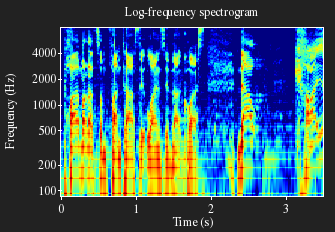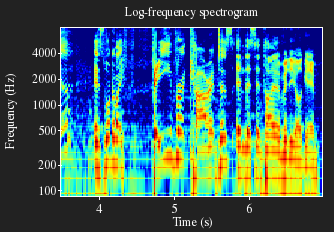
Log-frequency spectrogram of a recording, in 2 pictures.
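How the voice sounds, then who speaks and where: Male streamer host, somewhat higher-pitched, chatty and emphatic, casual swearing, faint music behind. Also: bright, forceful tone. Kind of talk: casual commentary to a live chat.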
